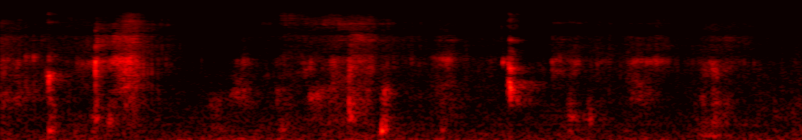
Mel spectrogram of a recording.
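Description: Faint close-up eating sounds: a person chewing a mouthful, with scattered small wet clicks and crunches at irregular intervals.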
